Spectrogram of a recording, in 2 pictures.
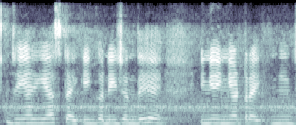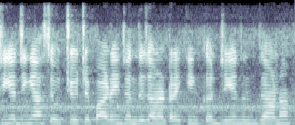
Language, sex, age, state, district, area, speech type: Dogri, female, 18-30, Jammu and Kashmir, Reasi, urban, spontaneous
